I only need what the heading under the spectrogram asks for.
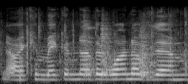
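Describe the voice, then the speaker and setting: A woman's voice: a little high, monotone, quick pace. A woman chatting casually with family while opening packages. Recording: noisy room with clicks and rustling.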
